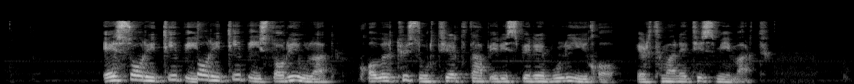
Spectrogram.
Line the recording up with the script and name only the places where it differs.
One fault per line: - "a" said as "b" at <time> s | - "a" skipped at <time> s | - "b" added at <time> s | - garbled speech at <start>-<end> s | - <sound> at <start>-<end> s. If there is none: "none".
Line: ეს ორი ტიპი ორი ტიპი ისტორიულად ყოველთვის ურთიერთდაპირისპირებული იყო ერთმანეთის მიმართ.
none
